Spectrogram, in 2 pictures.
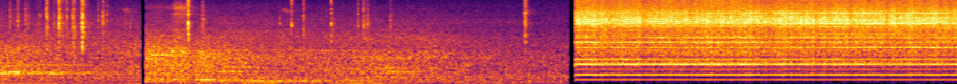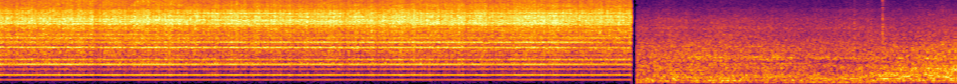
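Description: Scratchy rubbing noise with light clicks from hand-working a small corn-cob ring. Then, after a sudden cut, a small electric motor runs at one unchanging pitch for about ten seconds, and it cuts off sharply back to scratchy noise near the end.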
